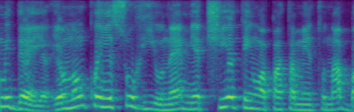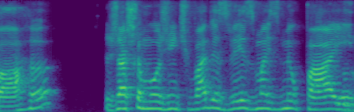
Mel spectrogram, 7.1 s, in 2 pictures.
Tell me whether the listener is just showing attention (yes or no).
yes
